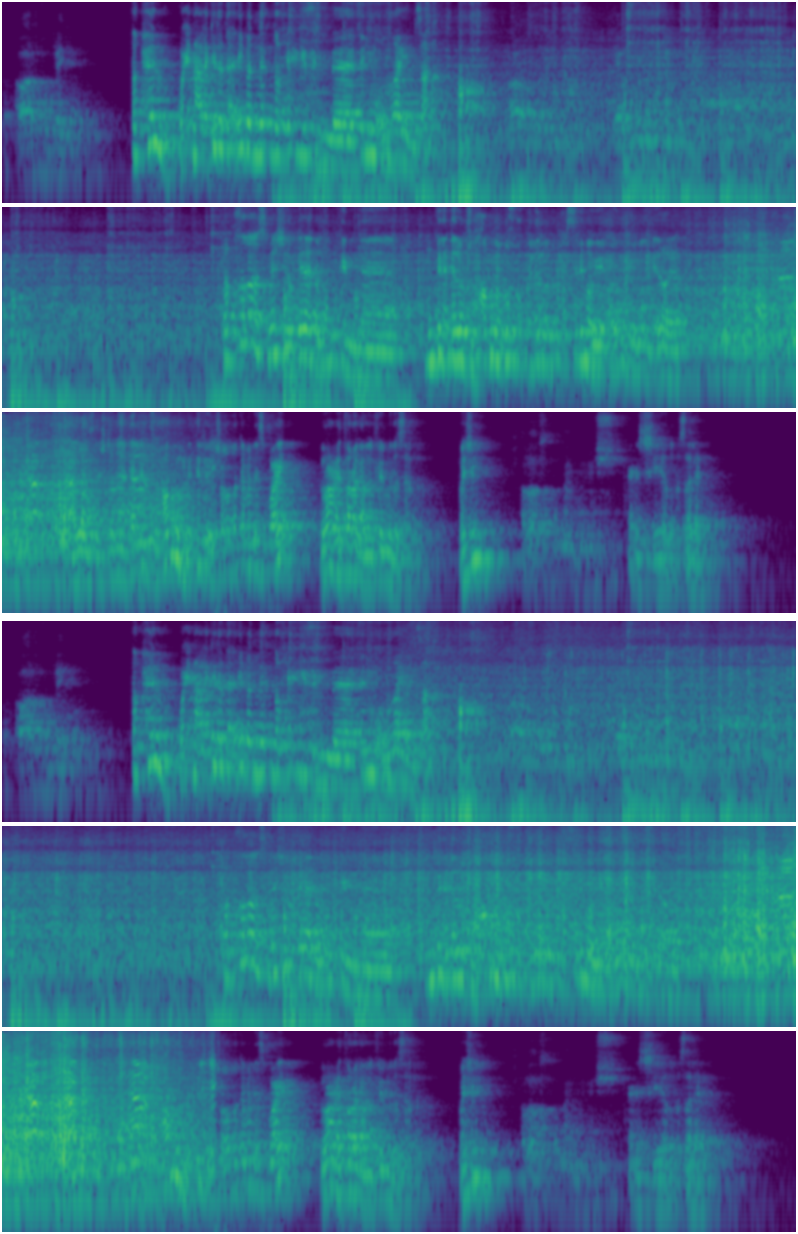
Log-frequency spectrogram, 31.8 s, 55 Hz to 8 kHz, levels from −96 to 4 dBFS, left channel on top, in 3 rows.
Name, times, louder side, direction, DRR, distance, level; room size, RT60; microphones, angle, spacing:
voice 1, 0.2-1.1 6.7-7.8 8.1-12.4 20.4-21.4 28.1-29.3, left 1 dB, 65° left, -3 dB, 4.9 m, -51 dB
voice 2, 1.7-5.8 13.5-15.9 16.2-19.7 22.1-25.0 25.4-26.7 27.3-27.6 29.5-30.5, left 2 dB, 90° left, 3 dB, 2.2 m, -33 dB
Writing, 3.6-16.0, right 1 dB, 30° left, 2.7 m, -42 dB
sound 1, 5.3-24.0, right 8 dB, 85° right, 0.5 m, -32 dB
18.5 x 17.0 x 4.7 m, 1.2 s
head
